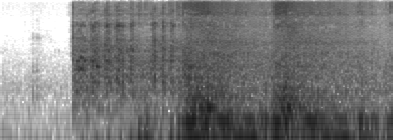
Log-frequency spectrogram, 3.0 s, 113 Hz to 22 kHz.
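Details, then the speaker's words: Kawasaki ZX6R J2 four-cylinder after carb rebuild with new main jets, needle clip adjusted and carbs synchronised: starts at once, smooth even quick idle at 44 degrees, set slightly below Kawasaki's 1300 rpm spec; healthy. "That sounds nice, it's at 44 degrees. Kawasaki do say to have it at 1300 RPM."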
